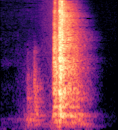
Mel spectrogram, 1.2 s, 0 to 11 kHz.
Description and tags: Bolt Lock 1
deadbolt / lock being used
Bolt, chest, key, Lock, Metal, turn, Unlock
